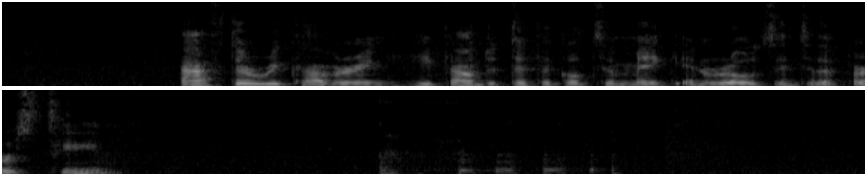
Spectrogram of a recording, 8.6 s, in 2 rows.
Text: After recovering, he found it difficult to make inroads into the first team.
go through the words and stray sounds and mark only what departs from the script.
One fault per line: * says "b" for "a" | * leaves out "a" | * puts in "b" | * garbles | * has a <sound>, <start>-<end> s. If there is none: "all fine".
* has a laugh, 6.2-7.5 s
